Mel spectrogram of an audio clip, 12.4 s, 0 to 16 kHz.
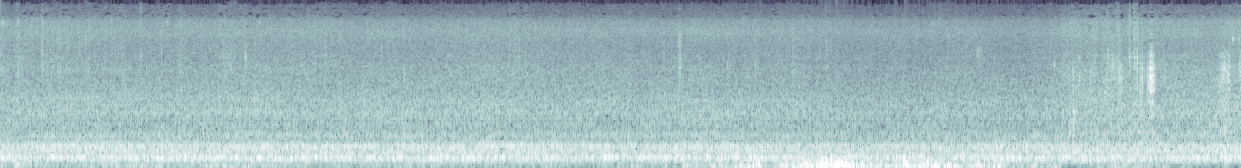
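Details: Hum of a young honey bee colony, a nuc installed a little over a month before, heard during a hive inspection on 8 July 2020. The dense, steady buzzing continues throughout, with a low thump near eight seconds.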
